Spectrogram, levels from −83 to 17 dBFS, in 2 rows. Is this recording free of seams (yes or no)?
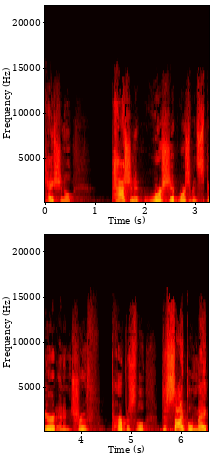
yes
